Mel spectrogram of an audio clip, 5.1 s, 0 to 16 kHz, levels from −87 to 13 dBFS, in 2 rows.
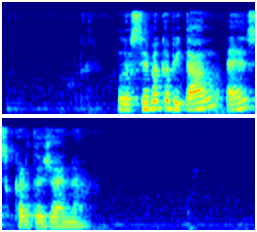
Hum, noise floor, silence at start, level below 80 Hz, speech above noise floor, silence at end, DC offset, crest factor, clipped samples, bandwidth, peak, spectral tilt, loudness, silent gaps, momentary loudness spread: none; -70 dBFS; 1.15 s; -68 dBFS; 45 dB; 1.7 s; under 0.1%; 18 dB; under 0.1%; 11.5 kHz; -10 dBFS; -4 dB/octave; -25 LUFS; none; 14 LU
